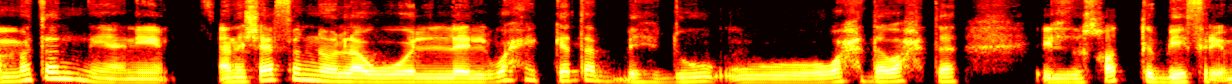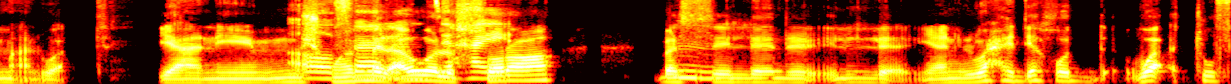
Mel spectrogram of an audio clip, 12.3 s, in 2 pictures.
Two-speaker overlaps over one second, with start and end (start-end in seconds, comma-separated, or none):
7.6-8.8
